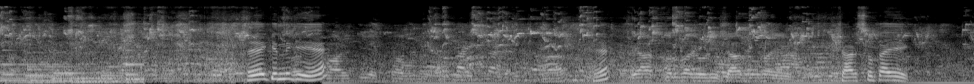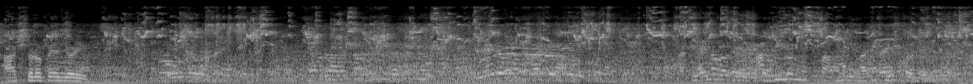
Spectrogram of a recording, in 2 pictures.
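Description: Many small caged birds chirp and squawk busily nearby.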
